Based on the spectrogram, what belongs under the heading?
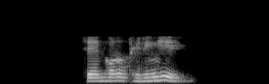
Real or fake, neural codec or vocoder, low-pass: fake; vocoder, 22.05 kHz, 80 mel bands, HiFi-GAN; 3.6 kHz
